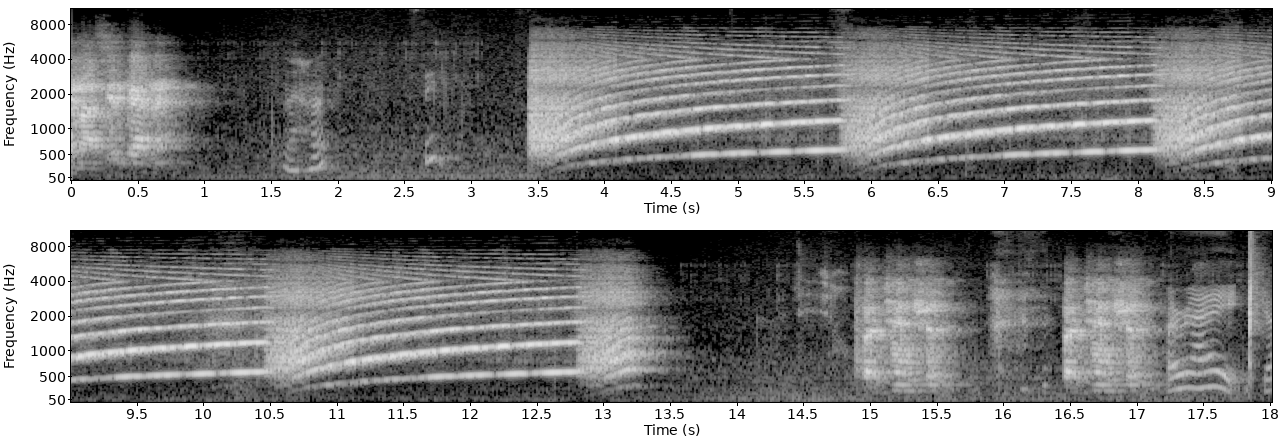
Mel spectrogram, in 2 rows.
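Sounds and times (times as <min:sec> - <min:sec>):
fire alarm whoop tone: 0:03.4 - 0:13.6.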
